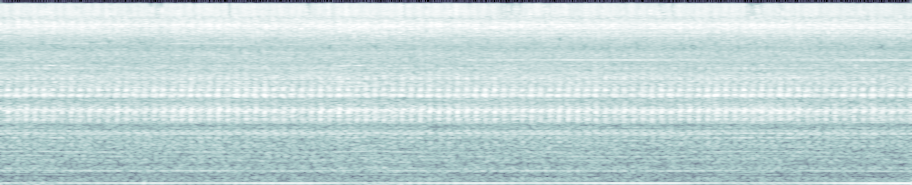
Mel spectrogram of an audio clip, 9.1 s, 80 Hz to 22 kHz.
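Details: Gen 2 Toyota Prius 1.5L hybrid with codes P3190, P0A0F, P3000 and P0A80, engine running after being spun a few turns while the HV battery charges: labouring idle with a low drone and loose pulsing around three a second. Diagnosed low compression, causing the cold no-start.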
